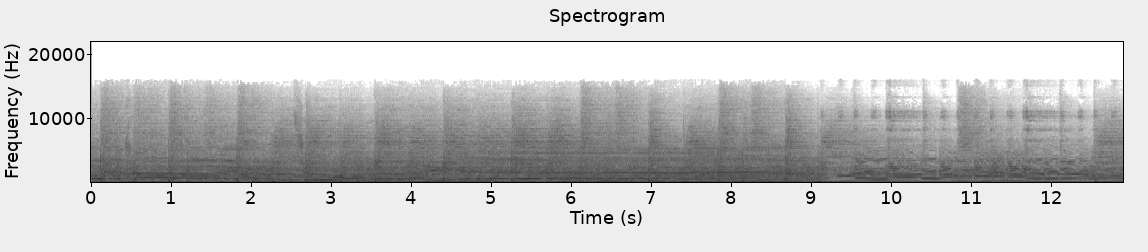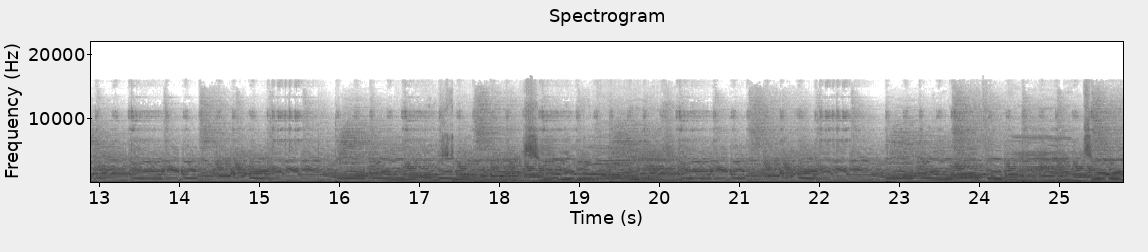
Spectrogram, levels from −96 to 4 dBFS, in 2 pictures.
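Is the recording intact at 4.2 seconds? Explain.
Yes, the audio is intact at 4.2 seconds, with no dropout, click, distortion or other fault at that point.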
